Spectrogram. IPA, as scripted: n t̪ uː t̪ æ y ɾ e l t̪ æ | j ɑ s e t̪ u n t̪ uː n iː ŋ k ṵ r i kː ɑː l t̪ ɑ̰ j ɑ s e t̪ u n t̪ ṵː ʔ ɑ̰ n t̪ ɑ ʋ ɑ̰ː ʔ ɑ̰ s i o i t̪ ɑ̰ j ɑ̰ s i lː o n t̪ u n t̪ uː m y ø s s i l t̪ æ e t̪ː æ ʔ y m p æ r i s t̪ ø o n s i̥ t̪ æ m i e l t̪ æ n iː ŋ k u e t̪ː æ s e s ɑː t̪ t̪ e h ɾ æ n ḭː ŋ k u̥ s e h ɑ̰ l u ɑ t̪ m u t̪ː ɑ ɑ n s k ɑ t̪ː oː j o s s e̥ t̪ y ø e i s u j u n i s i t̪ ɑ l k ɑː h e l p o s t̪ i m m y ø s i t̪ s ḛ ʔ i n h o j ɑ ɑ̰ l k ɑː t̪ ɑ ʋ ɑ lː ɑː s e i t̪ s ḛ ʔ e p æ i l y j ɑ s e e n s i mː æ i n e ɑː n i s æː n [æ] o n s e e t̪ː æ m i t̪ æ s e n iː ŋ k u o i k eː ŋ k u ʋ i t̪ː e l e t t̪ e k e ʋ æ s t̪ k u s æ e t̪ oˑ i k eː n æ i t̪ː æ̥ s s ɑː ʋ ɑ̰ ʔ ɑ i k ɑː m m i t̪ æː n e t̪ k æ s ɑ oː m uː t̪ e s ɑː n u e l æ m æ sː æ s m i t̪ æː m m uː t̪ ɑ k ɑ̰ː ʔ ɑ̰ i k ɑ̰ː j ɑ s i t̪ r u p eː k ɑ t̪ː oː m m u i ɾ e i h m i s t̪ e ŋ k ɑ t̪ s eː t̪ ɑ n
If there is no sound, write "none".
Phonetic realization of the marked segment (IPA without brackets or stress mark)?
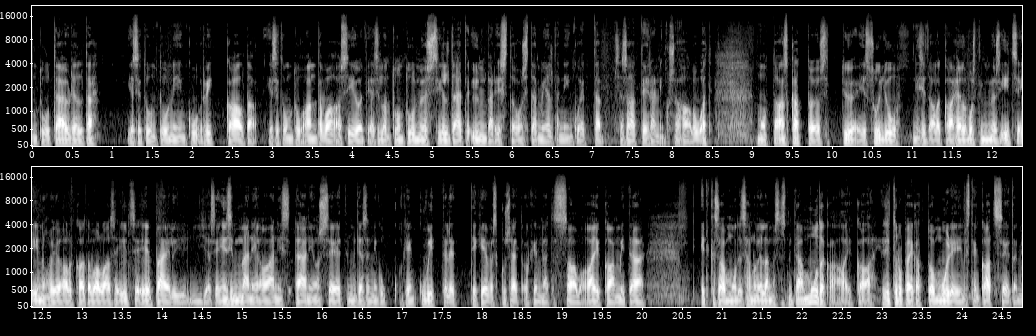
i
